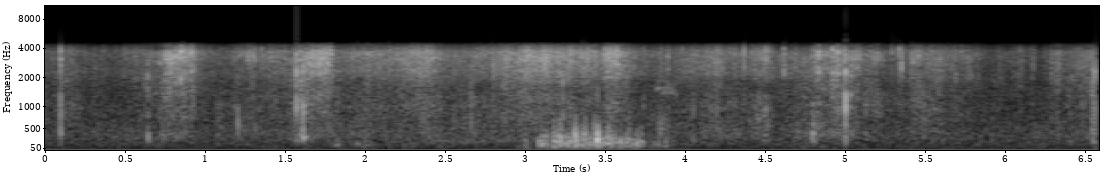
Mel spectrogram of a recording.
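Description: A horse sniffing close up in a series of short noisy breaths, with dry straw rustling.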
